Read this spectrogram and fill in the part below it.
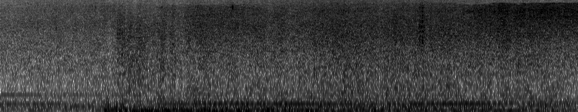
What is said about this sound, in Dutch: Het schip is zwaar geladen en ligt daardoor al diep in het water. Grote golven slaan voortdurend over het gangbord naar binnen, waardoor de lading bakstenen drijfnat wordt.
